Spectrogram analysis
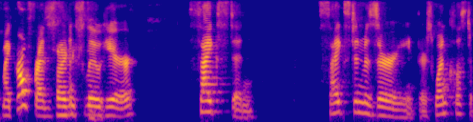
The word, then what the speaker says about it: Sikeston: The main is on in the main one is on, can you pronounce that? Nope. S-I-K? I Sikeston? can't see it. It's Sikeston.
